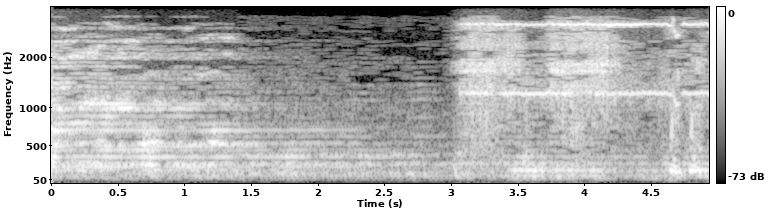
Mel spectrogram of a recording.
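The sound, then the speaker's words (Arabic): A telephone rings during a stage comedy scene. The steady, faint ringing dips briefly and then resumes louder. “ألو؟ تليفون.”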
